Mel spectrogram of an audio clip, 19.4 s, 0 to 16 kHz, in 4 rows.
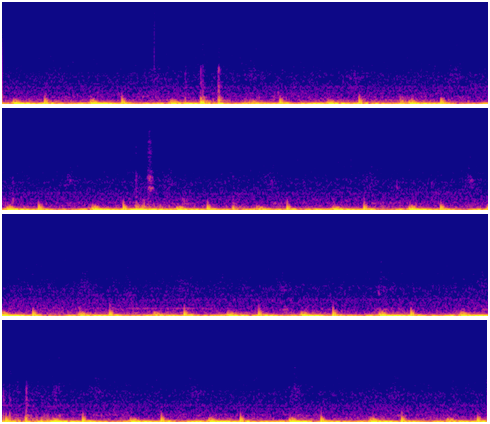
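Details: ASMR heartbeat recording: soft, steady low thumps at about 77 beats per minute with a faint background hum.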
